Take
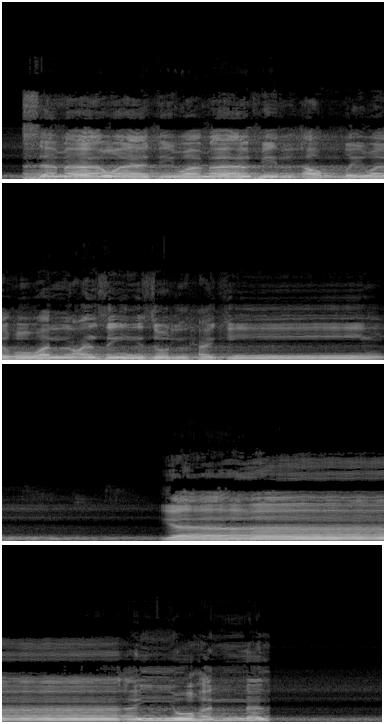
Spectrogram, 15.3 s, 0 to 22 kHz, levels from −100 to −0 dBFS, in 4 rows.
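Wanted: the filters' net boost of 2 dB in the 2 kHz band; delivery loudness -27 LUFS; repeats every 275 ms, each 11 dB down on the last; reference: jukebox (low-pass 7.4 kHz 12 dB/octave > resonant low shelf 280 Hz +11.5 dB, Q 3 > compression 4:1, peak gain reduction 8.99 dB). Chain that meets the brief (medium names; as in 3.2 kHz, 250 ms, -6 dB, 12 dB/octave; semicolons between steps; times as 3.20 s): low-pass 7.4 kHz 12 dB/octave; resonant low shelf 280 Hz +11.5 dB, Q 3; peaking EQ 2 kHz +3.5 dB; feedback delay 275 ms, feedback 28%, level -11 dB; compression 4:1, threshold -24 dBFS; trim +0.5 dB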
